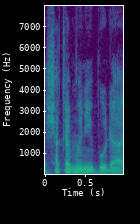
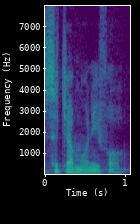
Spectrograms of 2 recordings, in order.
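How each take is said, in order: First: The name is said with Sanskrit-style sounds. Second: The name is said with Chinese sounds.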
